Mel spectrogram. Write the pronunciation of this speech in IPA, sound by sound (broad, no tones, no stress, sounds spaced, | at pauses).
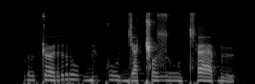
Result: ɽ o̤ ʈ œ r o̤ ɡ͡b y k o̤ ɟ æ ǁ o z o̤ cʰ æ ɓ ʉ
